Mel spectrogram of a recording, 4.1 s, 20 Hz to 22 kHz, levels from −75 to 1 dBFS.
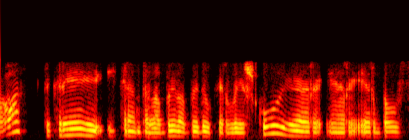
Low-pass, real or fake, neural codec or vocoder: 3.6 kHz; real; none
